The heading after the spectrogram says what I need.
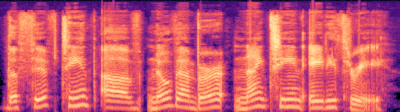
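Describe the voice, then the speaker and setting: A woman's voice: mid-range voice, slow pace, a little mellow, dry recording, clean studio sound, lightly acted. A woman playing a polite, unmarried applicant giving her details in a scripted exam dialogue. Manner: polite, careful answers.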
